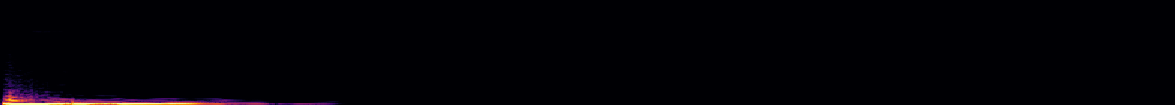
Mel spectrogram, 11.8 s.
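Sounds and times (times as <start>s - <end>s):
boom: 0.0s - 3.3s.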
